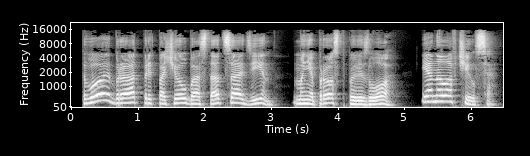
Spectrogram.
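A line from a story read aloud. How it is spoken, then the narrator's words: Drawled with a smile. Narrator (Russian): протянул с улыбкой оборотень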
